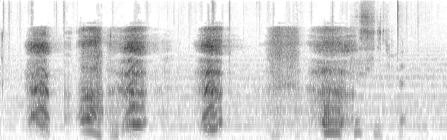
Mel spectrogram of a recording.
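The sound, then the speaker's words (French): A voice acts out a boy choking, clutching his throat and starting to panic, with a series of strained, gasping bursts and rasping breaths in uneven rhythm, fairly loud, separated by short pauses. “Et tu vois qu'il commence à. Enguerrand commence à, étouffer.”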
